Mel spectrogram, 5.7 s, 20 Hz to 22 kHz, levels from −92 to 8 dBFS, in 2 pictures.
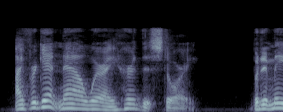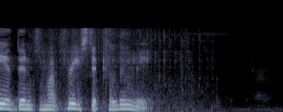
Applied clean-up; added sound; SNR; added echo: neural separator model SepFormer DNS4.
